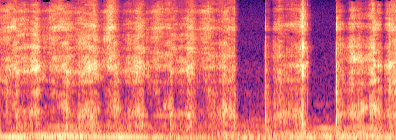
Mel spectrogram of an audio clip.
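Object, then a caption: Wooden salad spoon and fork. A solid wooden salad spoon and fork are rubbed against each other, making a bright, dry rasping scrape. The scraping runs steadily for over three seconds, breaks off, returns in a short burst, then pauses briefly before resuming to the end.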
